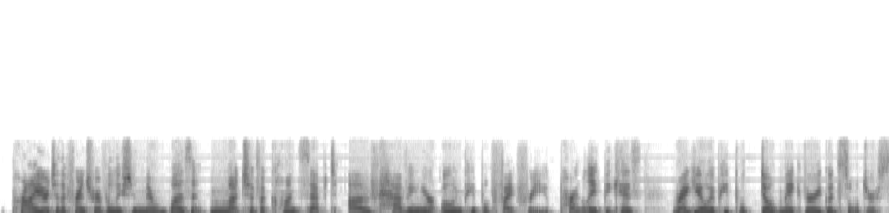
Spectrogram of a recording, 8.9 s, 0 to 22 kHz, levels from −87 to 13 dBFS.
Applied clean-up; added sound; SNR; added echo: neural separator model SepFormer DNS4.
